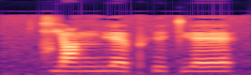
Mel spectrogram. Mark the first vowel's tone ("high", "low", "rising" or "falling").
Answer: high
